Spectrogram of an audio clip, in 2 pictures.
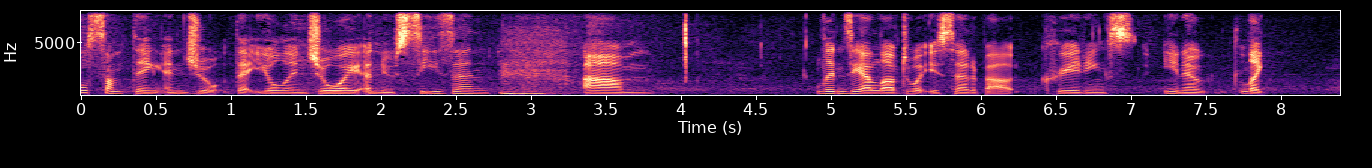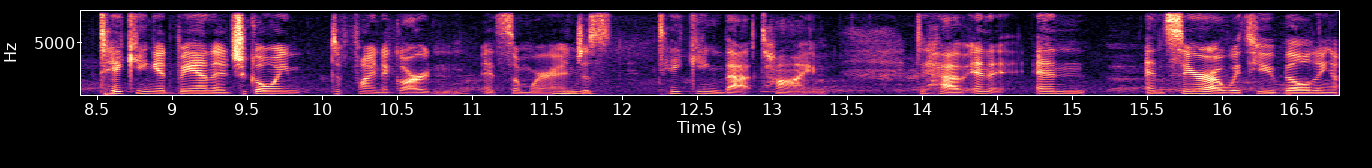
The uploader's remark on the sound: This episode was recorded at Amity Coffee Roasters in Greenwood, DE, as we sipped and savored our conversation and connection over the rims of mugs!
